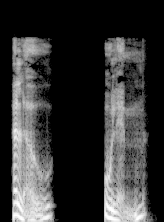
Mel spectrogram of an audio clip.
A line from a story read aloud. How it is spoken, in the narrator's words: the man said in a soft, steady voice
